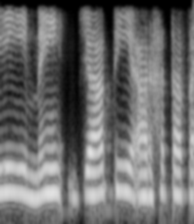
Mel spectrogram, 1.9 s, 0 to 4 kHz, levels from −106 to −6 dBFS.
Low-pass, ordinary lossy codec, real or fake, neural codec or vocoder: 3.6 kHz; none; fake; codec, 16 kHz, 1 kbps, X-Codec, HuBERT features, trained on general audio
